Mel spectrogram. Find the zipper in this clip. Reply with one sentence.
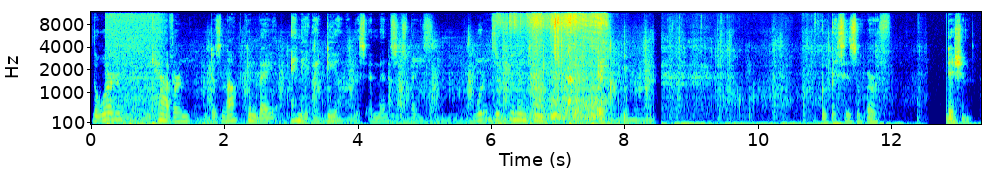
The zipper can be heard from 6.0 to 7.8 s.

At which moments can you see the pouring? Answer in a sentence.
The pouring can be heard from 0.2 to 1.1 s and from 7.2 to 7.8 s.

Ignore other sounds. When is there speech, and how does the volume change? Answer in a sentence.
You can hear the speech from 0.0 to 6.8 s, getting quieter then louder; briefly from 10.8 to 12.0 s; and briefly from 12.8 to 13.3 s.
